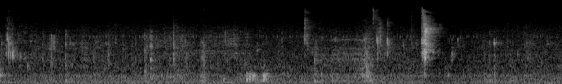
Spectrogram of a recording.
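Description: Close-miked chewing and wet mouth sounds of people eating: a scatter of small smacks and clicks, the sharpest about four seconds in.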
